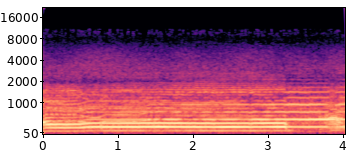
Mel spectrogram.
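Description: Carnatic classical music: one long, steady note held for about three seconds, then a short slide in pitch near the end, after wavering ornamented phrases just before.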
